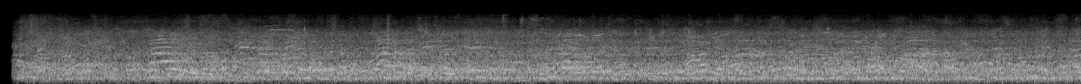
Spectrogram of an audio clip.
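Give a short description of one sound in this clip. A crowd of men and women chants and shouts together outdoors.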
